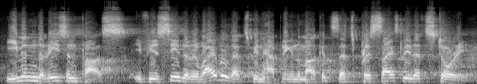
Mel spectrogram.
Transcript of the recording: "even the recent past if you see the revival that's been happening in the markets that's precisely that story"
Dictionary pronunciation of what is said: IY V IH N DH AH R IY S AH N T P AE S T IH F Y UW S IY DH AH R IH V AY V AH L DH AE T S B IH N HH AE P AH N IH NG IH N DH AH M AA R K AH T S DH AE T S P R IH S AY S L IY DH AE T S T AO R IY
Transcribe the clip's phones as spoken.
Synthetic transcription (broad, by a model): IY V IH N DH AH R IY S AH N P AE S IH F Y UW S IY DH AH R IH V AY V AH L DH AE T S B IH N HH AE P AH N IH NG IH N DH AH M AA R K AH T S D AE T S P R IH S AY S L IY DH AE T S T AO R IY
